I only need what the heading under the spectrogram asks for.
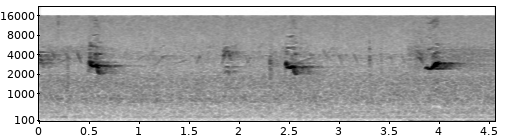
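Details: Baltimore oriole singing at sunrise, 5:40 am on 10 May 2024, in a neighbour's apple tree while hopping between branches and pecking, gives three short, clear whistled notes about two seconds apart over a soft background hiss.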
